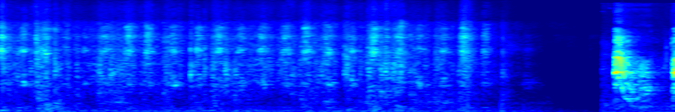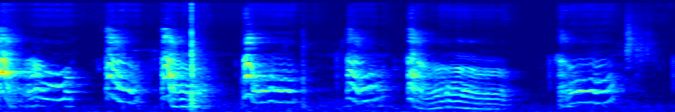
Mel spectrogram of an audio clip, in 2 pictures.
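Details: Pet dogs in front of treats: after several seconds of steady rustling noise, a series of high, wavering whines and yelps follows, each drawn out and bending in pitch, coming in quick bursts with short gaps.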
